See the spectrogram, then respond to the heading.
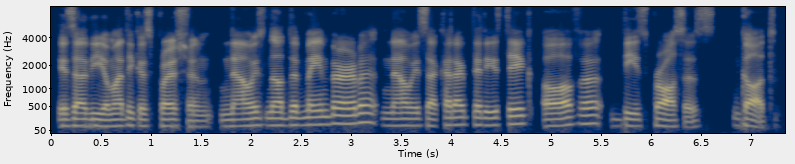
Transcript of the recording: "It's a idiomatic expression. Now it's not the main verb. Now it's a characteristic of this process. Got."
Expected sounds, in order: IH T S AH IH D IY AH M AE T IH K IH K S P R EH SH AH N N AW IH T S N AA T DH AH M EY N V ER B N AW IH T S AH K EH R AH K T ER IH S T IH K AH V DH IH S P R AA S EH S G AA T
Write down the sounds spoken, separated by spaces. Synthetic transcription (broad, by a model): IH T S AH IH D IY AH M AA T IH K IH K S P R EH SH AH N N AW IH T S N AA T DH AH M EY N B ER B N AW IH T S AH K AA R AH K T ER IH S T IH K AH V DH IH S P R AA S EH S G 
